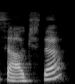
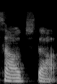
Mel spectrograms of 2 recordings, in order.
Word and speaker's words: Sajeda: Yeah, it's actually Sajda, but I didn't want to interrupt you because you were in a flow. But it's pronounced as Sajda. The J is not silent.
